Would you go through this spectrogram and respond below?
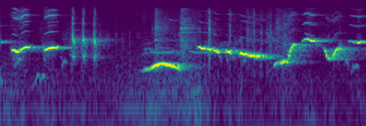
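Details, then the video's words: Female white-rumped shama, a wild-caught forest bird, spurring the male to practise: clear pure whistles, a low rising slur, then a run of descending and climbing whistled notes, with brief clicks between. "Chim chích chòe lửa rừng mái kích trống luyện giọng"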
